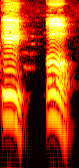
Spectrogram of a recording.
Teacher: it is a neutral for A means not rounded and not spread, that is a neutral.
